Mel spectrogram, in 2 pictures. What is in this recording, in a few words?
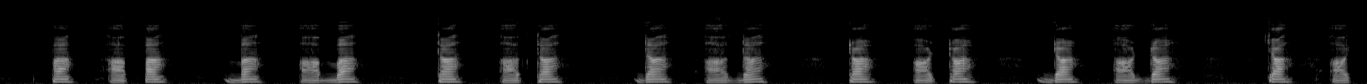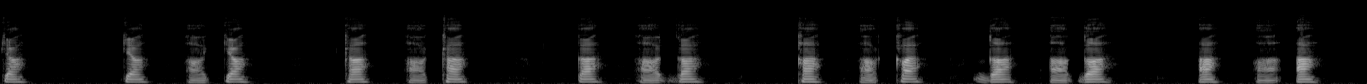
plosives sounds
